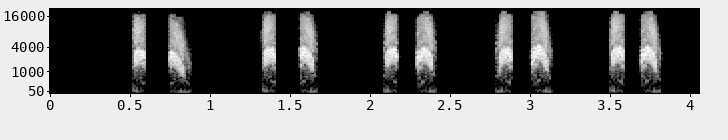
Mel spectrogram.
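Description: Rhythmic chirp scratching on a record with a crossfader, in quick pairs of bursts, five pairs evenly spaced, each burst cleanly chopped off into silence.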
